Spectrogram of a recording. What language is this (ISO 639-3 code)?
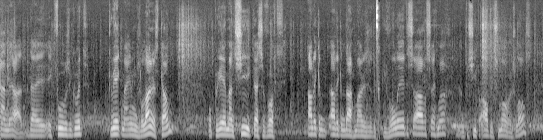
nld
